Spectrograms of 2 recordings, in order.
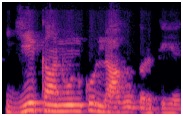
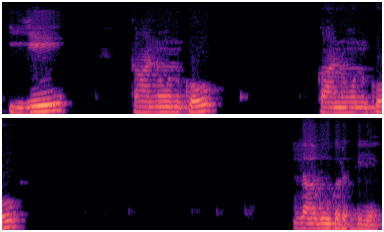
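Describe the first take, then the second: First: Said in the usual way. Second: Slow, with long pauses between phrases; phrase by phrase at writing speed; dictating while writing. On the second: Shown as a demonstration. Writing the sentence out while saying it. (लिखते हुए धीरे, ठहर-ठहर कर)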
